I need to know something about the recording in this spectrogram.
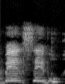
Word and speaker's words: Belcebú: nombre de satanás y también se pronuncia a belcebú nombre de satanás ya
